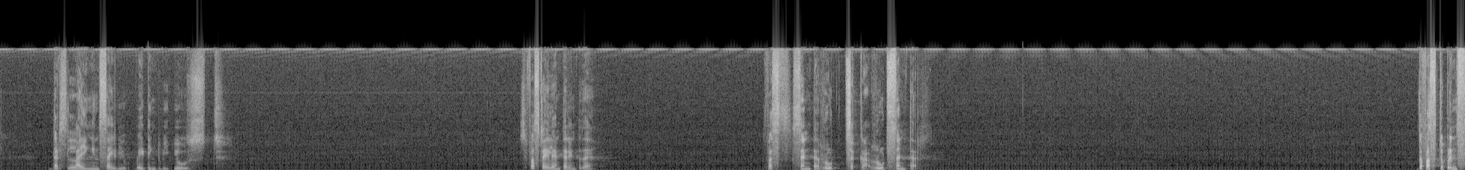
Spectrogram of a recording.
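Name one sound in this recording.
A man speaks calmly into a microphone, in short phrases with long pauses.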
